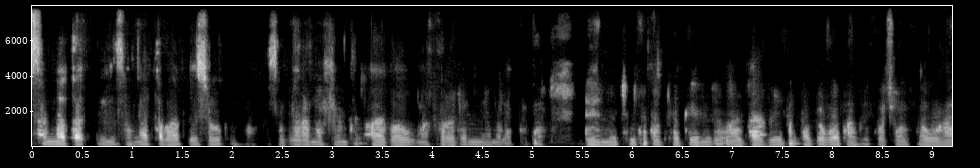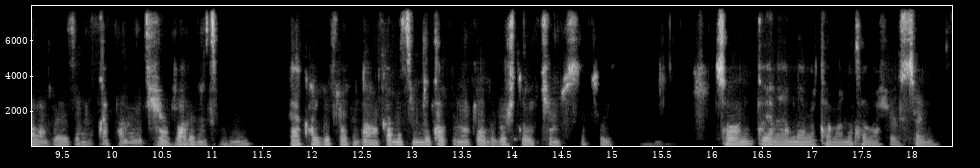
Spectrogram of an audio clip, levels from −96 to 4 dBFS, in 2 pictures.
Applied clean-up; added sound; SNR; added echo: neural mask model Resemble Enhance denoiser.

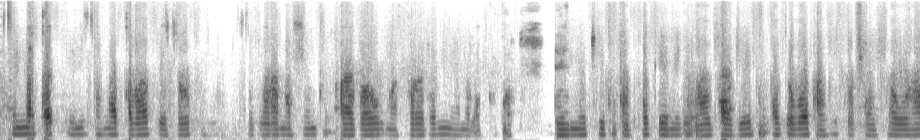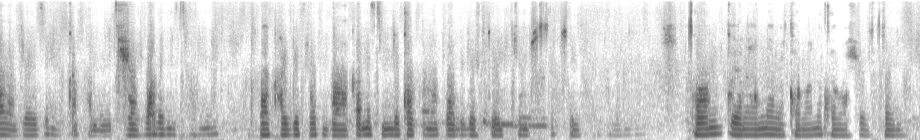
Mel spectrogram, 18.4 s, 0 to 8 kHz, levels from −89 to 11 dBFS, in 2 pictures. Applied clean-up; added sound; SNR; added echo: neural separator model SepFormer DNS4.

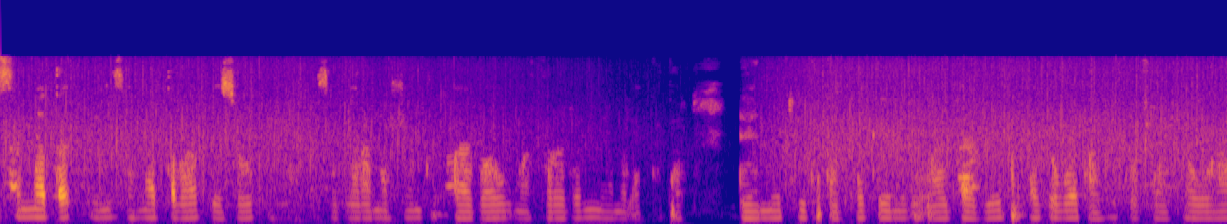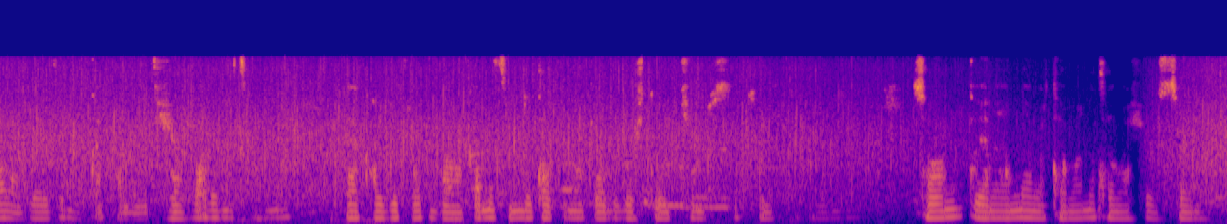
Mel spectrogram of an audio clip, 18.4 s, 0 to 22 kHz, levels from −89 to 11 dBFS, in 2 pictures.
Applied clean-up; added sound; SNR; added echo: none; Applause; 11 dB; none.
